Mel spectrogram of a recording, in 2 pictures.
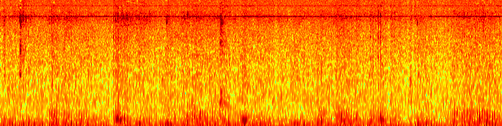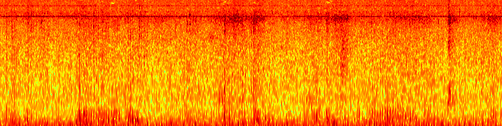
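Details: Thunder the cat purring while settled on a folded argyle blanket; the low, throaty vibration swells in regular pulses roughly every second, close and steady, with a thin high electronic tone faintly audible.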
